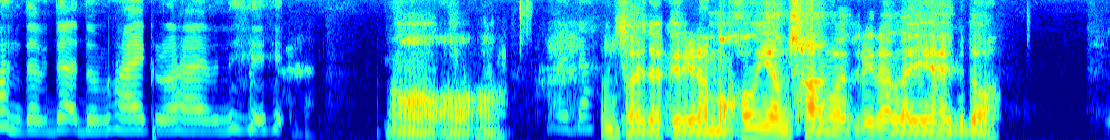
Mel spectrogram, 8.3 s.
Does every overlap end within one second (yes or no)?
yes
